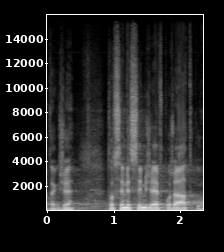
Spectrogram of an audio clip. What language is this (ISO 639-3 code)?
ces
